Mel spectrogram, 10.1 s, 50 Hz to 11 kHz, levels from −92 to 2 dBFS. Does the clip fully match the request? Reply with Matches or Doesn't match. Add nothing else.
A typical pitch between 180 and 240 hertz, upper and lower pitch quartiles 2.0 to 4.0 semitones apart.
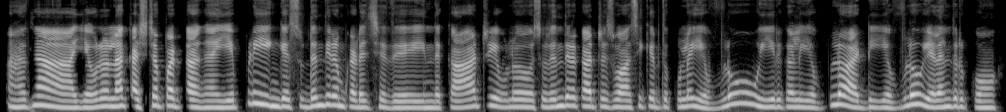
Matches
